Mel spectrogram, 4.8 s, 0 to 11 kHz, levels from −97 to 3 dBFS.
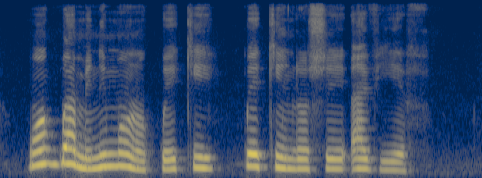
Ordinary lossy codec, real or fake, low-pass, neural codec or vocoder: Opus, 32 kbps; real; 9.9 kHz; none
